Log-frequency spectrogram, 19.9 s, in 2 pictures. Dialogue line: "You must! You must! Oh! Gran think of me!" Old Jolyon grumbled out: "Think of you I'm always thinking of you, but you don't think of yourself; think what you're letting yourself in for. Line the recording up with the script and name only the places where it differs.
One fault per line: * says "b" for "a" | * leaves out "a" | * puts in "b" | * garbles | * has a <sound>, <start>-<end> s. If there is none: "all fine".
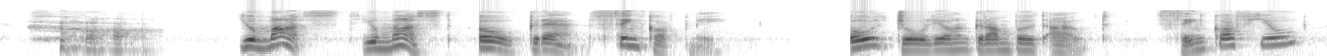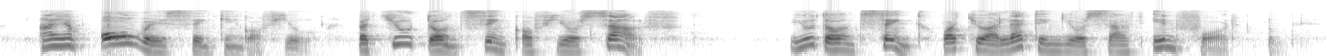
* has a laugh, 0.2-1.2 s
* puts in "you don't"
